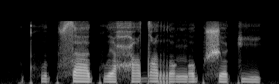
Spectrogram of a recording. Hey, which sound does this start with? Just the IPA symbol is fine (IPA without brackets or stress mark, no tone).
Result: kʷʰ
